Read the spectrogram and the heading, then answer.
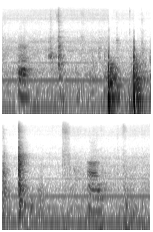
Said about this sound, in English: When you close that door, make sure you close it for real.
